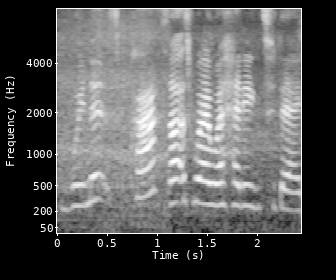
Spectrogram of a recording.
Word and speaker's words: Winnats Pass: places ever I think it's pronounced when it's past that's where we're heading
